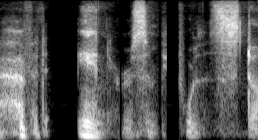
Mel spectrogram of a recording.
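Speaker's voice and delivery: muttering under breath. Voicing a character grumbling as another leaves: muttering under breath.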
